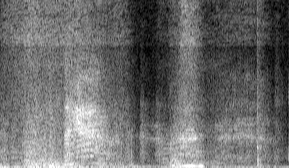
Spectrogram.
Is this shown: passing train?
no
